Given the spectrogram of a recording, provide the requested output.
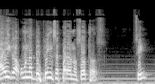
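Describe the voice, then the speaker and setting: Music plays in the background. A man speaks in a high pitch with ordinary pitch variation. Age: 70s. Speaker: witness at a court hearing. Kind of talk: court testimony. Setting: courtroom hearing. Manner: calm, measured.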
